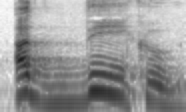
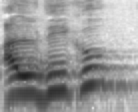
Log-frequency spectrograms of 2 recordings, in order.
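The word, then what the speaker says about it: الديك: And when you will pronounce them with alif lam, you will not pronounce lam. Okay, look at this, brother. Come to number 3 and go down. Come to number 3 and go down. Addiku, not aldiku.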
